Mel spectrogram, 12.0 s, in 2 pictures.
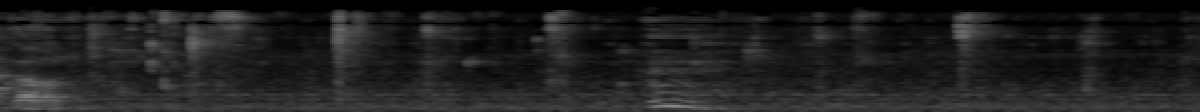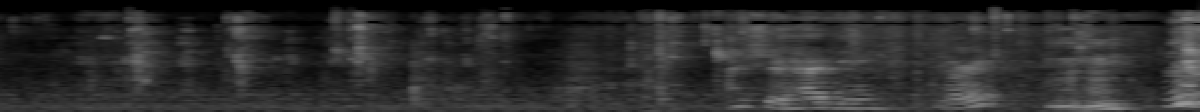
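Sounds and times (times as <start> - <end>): chewing and biting tacos: 0.3 - 9.8, 10.4 - 11.8
person humming mm: 11.2 - 11.7.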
